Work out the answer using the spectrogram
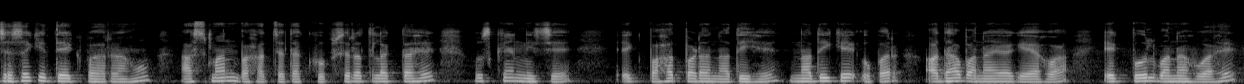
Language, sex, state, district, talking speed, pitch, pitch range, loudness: Hindi, male, Bihar, Kishanganj, 150 wpm, 140 Hz, 130-150 Hz, -25 LUFS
